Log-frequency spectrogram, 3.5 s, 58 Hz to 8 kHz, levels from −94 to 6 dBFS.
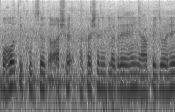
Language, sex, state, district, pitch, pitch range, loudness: Hindi, male, Maharashtra, Mumbai Suburban, 155 Hz, 150-160 Hz, -19 LUFS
